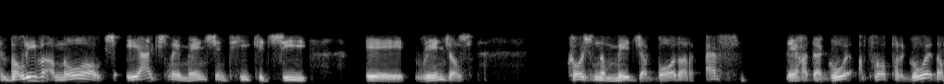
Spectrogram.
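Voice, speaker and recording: Speaking with a Glasgow accent, a man keeps a moderate pace and a medium pitch, leaving long, frequent pauses. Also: ordinary pitch variation. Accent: Scottish (Glasgow). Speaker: caller. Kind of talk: phone-in chat.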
